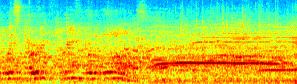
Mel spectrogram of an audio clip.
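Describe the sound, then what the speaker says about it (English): Panther fans in the pit crew section roar at a Georgia high school football game, Murphy Bulldogs against Union County Panthers, a steady dense crowd noise of shouting and cheering heard from a distance under a commentator's voice. "Panther crowd, the pit crew makes some noise as we feel optimistic."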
